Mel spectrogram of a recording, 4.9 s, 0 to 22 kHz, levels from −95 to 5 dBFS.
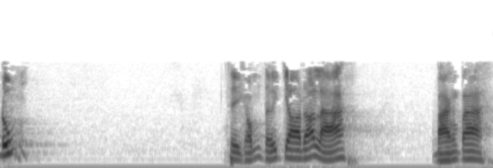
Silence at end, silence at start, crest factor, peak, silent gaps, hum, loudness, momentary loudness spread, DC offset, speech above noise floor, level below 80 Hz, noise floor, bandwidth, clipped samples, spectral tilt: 0.1 s; 0 s; 22 dB; -2 dBFS; none; none; -21 LUFS; 13 LU; 0.1%; 52 dB; -64 dBFS; -72 dBFS; 5.8 kHz; under 0.1%; -10 dB/octave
